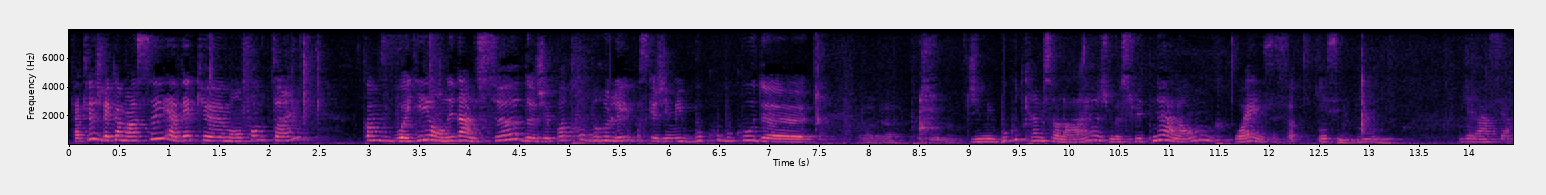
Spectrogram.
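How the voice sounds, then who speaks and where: A woman's voice: a little high, normal speed, a little hiss or hum. Chatty Québécois woman doing live makeup. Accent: Québécois French. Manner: chatty, greets viewers by name. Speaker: makeup artist. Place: hotel room.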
